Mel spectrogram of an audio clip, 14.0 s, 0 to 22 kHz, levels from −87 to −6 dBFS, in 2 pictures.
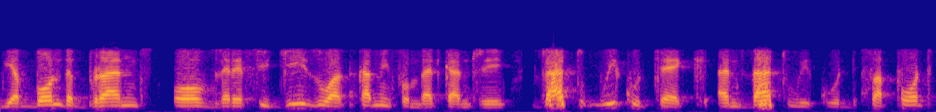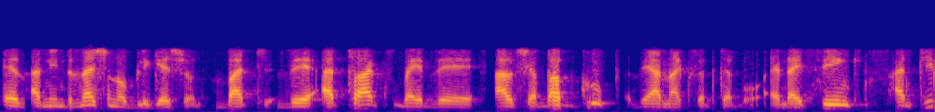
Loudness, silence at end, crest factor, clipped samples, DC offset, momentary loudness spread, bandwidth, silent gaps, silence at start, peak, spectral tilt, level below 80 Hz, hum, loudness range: -27 LUFS; 0 s; 20 dB; under 0.1%; under 0.1%; 13 LU; 3.9 kHz; none; 0 s; -8 dBFS; -7 dB/octave; -86 dBFS; none; 2 LU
